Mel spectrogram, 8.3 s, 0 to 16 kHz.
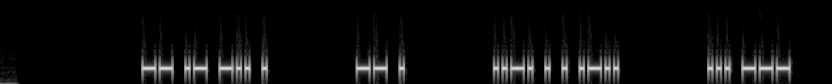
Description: Morse code, heard as a keyed tone, about 28 wpm, 700 Hz. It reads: MADE ME FEEL SO
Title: 3x Word-Spacing - Sentences from Top 400 Words - 28wpm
